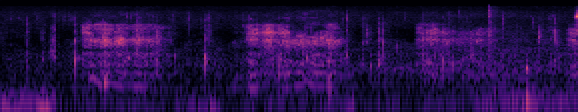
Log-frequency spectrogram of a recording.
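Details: Baby pet Arctic fox named Richie eating greedily indoors, fed dog and cat food mixed with cooked ground duck, smearing food on its ears; wet crunching bites come in three bursts within a small room.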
